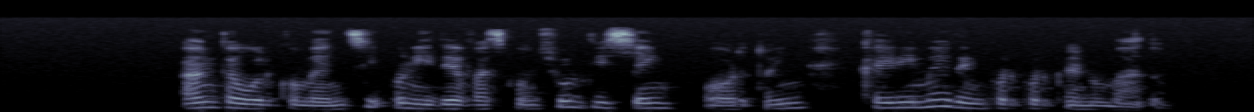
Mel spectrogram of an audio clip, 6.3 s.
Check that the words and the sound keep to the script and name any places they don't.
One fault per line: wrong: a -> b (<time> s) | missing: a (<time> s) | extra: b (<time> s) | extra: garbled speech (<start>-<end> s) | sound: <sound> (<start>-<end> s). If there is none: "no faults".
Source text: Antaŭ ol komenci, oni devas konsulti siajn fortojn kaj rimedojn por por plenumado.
no faults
